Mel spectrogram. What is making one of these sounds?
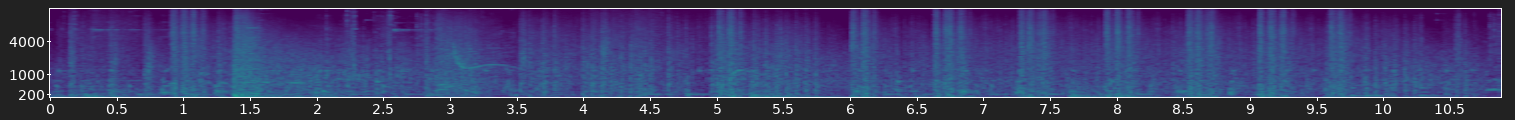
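Rifle shots crack repeatedly, one after another.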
